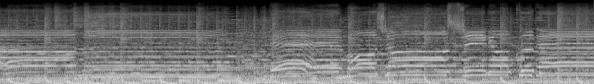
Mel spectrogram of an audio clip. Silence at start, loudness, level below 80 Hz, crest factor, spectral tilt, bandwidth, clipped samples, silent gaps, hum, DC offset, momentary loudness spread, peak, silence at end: 0 s; -12 LUFS; -20 dBFS; 12 dB; -5 dB/octave; 19 kHz; under 0.1%; none; none; under 0.1%; 2 LU; 0 dBFS; 0 s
